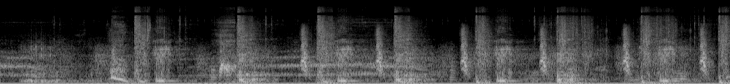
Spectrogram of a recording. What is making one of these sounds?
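A sword strikes a creature again and again.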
